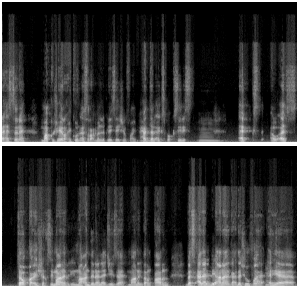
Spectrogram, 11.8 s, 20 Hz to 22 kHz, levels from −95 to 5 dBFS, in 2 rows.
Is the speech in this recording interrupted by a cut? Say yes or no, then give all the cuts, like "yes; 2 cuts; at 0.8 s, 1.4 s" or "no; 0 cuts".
no; 0 cuts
